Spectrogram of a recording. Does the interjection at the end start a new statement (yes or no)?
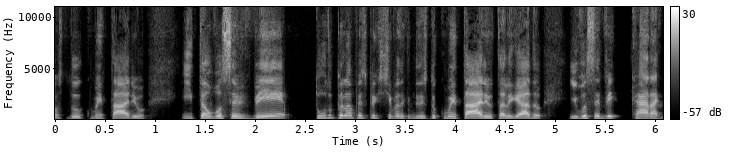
no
